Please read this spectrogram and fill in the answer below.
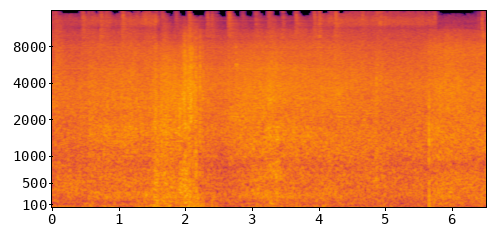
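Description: Steady rush of a mountain stream's water, with a brief louder swell about two seconds in and a single sharp knock near the end.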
